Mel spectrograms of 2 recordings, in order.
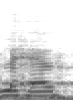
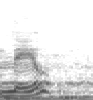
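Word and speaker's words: Lehel: 55 or thereabouts we have several names for pronunciation so we have another chieftain called lahel or lale there are two variations then another name chaba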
